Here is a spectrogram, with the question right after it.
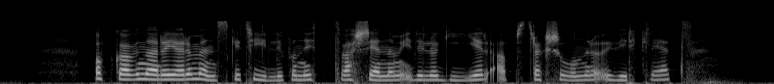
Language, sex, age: Norwegian, female, 21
